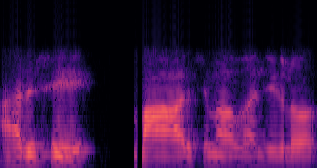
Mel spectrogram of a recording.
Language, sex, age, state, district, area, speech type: Tamil, male, 45-60, Tamil Nadu, Cuddalore, rural, conversation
